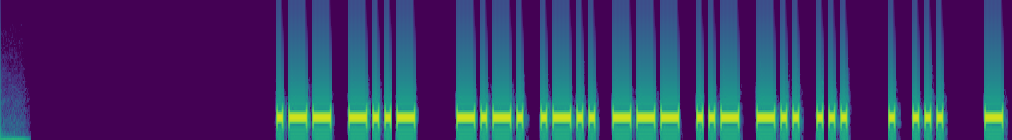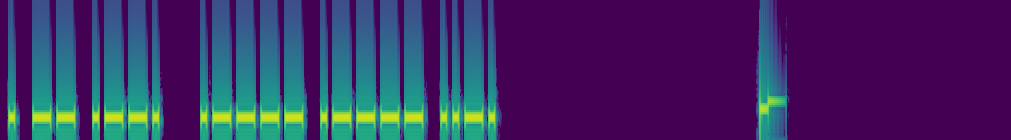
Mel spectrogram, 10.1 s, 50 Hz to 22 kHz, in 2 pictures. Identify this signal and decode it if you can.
Morse code, heard as a keyed tone, about 40 wpm, 700 Hz. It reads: WX CLOUDS ES TEMP 11F
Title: Practice QSO - Exchange 2 - Info - 40wpm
